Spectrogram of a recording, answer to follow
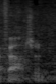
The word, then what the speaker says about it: falchion: It's pronounced falchion.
